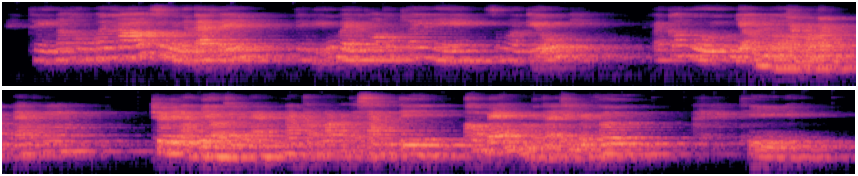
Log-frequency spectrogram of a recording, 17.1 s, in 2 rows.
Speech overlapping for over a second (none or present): none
